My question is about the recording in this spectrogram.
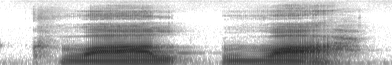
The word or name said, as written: Hvalvatn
